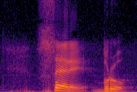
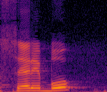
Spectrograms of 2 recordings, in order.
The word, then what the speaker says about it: cérebro: ouvindo o som bro cérebro a consoante B É pronunciada sim a consoante R É pronunciada sim você não fala CBO nem cero é cérebro as duas consoantes são pronunciadas e estão na mesma sílaba desta mesma forma como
